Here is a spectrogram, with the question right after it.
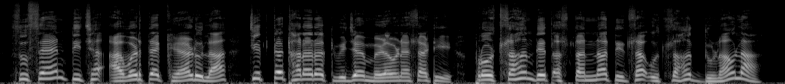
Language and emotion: Marathi, happy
